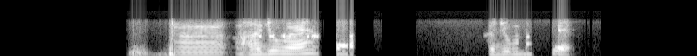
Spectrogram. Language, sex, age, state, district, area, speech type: Santali, male, 18-30, West Bengal, Malda, rural, conversation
